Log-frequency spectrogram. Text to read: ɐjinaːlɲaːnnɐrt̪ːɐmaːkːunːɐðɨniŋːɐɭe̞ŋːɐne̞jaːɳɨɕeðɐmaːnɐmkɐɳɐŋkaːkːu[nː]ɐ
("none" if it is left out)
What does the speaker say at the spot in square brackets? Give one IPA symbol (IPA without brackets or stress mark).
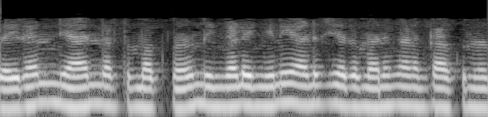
nː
